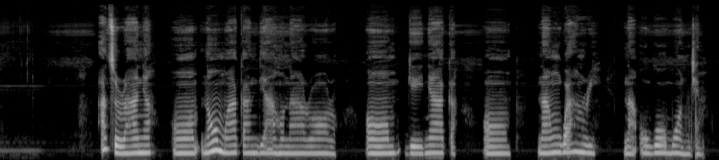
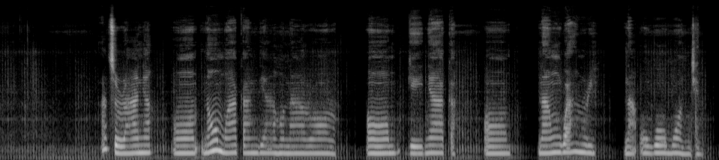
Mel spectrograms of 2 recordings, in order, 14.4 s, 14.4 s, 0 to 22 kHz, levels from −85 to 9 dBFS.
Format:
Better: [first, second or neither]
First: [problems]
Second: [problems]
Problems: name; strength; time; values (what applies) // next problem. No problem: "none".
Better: first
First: none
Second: noise reduction (neural mask model RNNoise)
